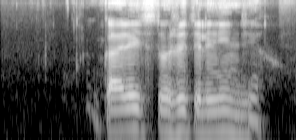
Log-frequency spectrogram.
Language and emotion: Russian, neutral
